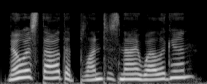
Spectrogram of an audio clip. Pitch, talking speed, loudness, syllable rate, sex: 255 Hz, 230 wpm, -16 LUFS, 5.2 syllables/s, female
